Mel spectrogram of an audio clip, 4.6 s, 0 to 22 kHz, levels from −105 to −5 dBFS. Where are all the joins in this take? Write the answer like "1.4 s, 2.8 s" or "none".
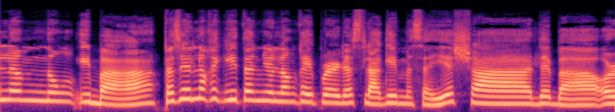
1.1 s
